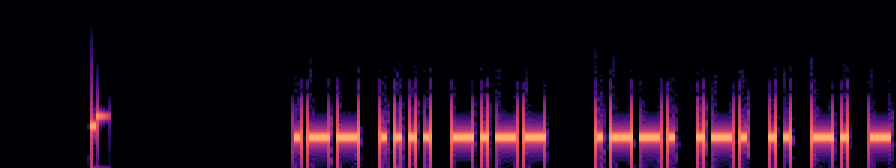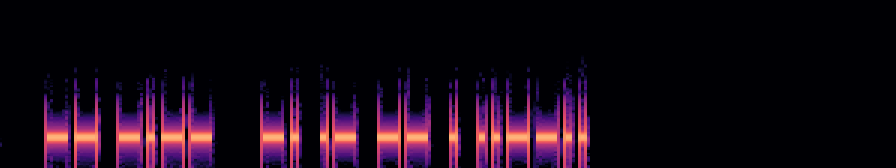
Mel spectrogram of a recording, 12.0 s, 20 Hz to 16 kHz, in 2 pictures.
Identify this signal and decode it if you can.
Morse code, heard as a keyed tone, about 25 wpm, 700 Hz. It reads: WHY PRINT MY NAME?
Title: Sentences from Top 1400 Words 25wpm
